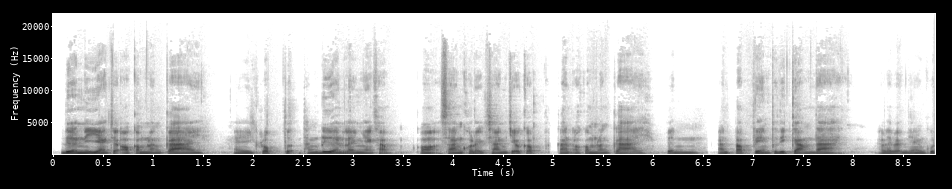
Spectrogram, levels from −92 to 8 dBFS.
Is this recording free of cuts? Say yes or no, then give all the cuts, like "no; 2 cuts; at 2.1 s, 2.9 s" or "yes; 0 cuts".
no; 2 cuts; at 5.0 s, 6.5 s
